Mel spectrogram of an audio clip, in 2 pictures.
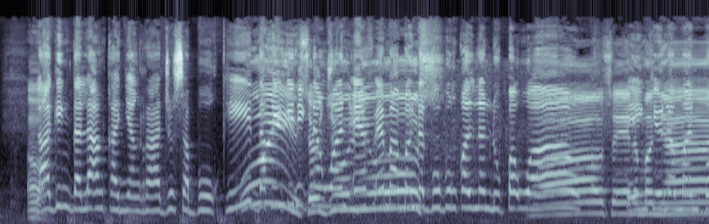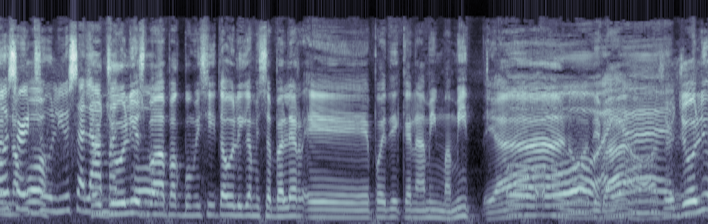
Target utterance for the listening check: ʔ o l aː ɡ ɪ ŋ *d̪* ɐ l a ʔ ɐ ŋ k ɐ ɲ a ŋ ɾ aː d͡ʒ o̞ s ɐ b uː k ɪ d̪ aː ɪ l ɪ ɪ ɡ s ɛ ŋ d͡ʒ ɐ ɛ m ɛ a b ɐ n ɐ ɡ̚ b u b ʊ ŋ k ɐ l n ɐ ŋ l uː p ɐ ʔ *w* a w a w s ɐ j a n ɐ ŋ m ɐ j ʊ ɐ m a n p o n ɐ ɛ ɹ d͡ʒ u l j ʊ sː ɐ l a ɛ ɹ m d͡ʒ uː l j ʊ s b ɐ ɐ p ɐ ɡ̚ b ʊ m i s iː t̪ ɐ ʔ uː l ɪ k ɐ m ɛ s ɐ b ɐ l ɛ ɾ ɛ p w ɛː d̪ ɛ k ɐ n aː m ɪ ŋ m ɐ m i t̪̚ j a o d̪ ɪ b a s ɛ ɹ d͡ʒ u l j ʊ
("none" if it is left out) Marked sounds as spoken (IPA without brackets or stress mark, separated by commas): d̪, w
